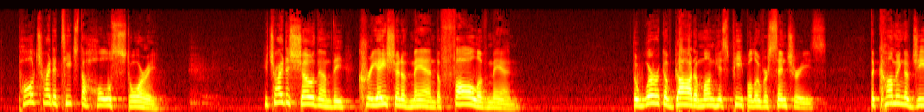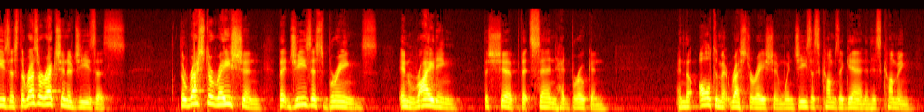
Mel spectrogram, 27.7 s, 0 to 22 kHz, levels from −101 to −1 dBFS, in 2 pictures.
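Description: Hard clipping at 10.18 to 10.35 s, just before "among his people over", then at 14.58 to 14.61 s and 16.76 s: speech peaks overran the signal path's ceiling by about 3 dB, 1 dB and 3 dB, and were flattened, adding high harmonics that crackle on those peaks.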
